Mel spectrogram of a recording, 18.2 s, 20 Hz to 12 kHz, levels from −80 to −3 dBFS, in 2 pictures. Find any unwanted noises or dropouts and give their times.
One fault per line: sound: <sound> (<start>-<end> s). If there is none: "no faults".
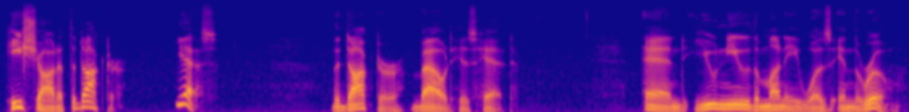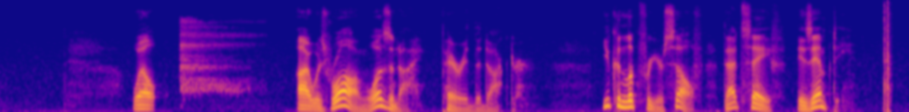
sound: sigh (10.9-11.8 s)
sound: tap (17.9-18.0 s)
